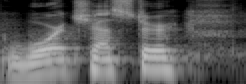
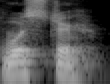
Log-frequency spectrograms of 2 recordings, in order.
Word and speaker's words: Worcester: The way it's spelled is different, but everybody um it looks like Warchester, but it's Worcester.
